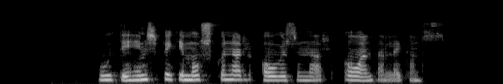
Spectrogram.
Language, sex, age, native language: Icelandic, female, 40-49, Icelandic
